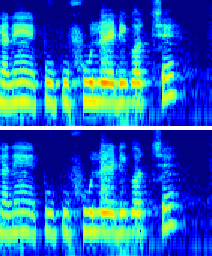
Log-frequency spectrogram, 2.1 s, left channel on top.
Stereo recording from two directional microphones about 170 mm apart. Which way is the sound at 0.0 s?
10° left (ahead or behind).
